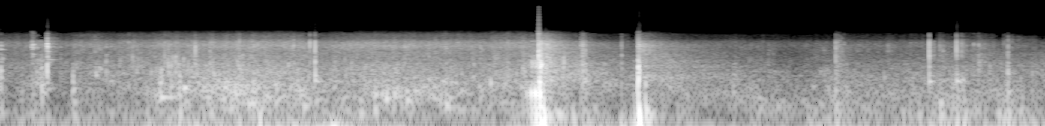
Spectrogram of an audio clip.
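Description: Two shotgun shots about a second apart, the first the louder, with reeds rustling before them and a few light clicks near the end.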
